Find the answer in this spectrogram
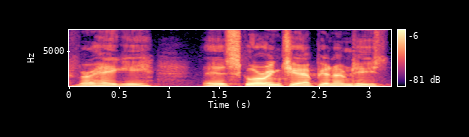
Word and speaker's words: Verhaeghe: I could only pronounce that name because I heard it so many times during the series. I said hair is right. I heard that name so much, Verhaeghe.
